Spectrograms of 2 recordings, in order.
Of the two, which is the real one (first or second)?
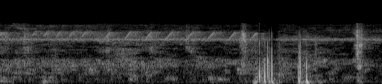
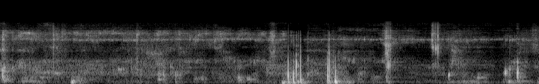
first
